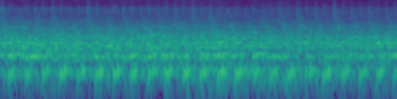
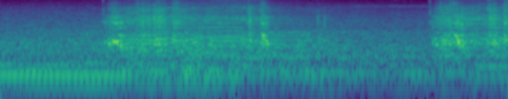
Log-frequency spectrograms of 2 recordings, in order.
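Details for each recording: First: Motorcycle after its faulty IC was replaced, started repeatedly and running immediately on the key: small engine idles evenly with a steady patter, holding speed with no dips or stumbles. Normal idle. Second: Motorcycle fitted with an imitation (fake) IC part: catches with a couple of sharp bursts, then stumbles with slow uneven low pulses. Rough running from fuel starvation.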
